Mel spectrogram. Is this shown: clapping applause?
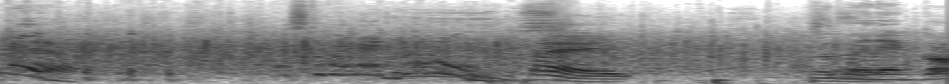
yes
